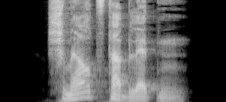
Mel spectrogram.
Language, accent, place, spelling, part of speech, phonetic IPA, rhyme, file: German, Germany, Berlin, Schmerztabletten, noun, [ˈʃmɛʁt͡staˌblɛtn̩], -ɛʁt͡stablɛtn̩, De-Schmerztabletten.ogg
- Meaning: plural of Schmerztablette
